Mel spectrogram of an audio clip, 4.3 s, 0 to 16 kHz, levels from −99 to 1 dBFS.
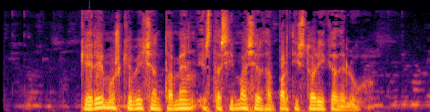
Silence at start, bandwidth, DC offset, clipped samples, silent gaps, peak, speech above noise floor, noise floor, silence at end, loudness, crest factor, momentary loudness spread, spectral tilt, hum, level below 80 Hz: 0.35 s; 11.5 kHz; under 0.1%; under 0.1%; none; 0 dBFS; 29 dB; -42 dBFS; 0.15 s; -13 LUFS; 14 dB; 6 LU; -5.5 dB/octave; none; -40 dBFS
